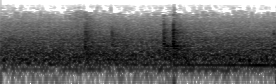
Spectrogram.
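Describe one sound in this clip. A chair scrapes and creaks as a man sits down.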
